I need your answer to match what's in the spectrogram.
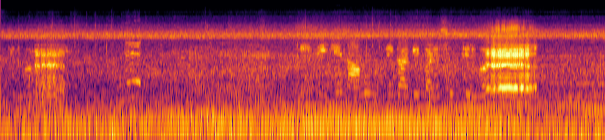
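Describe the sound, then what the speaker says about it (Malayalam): Sheep bleat in short bursts outdoors during a road trip from Trivandrum to Goa, with a steady background hum and people talking over the calls. "ചെമ്മരിയാട് തന്നെ നമ്മൾ കണ്ടുപിടിച്ചിരിക്കുന്നു"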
